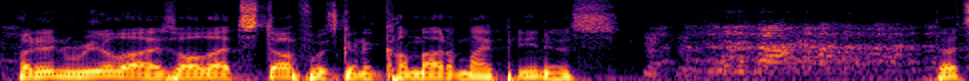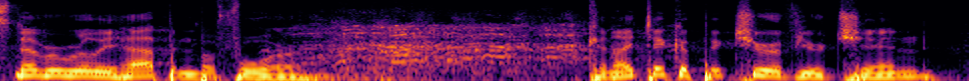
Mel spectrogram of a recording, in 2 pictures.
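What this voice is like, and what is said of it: Imitated frat boy voice. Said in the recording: “in the voice of a frat boy ... my incredibly good imitation of a frat boy”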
